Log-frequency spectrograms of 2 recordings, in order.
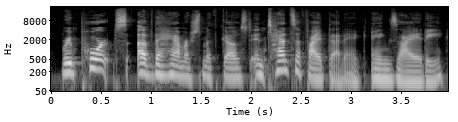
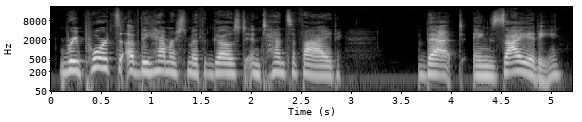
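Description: First: The stress falls on a natural, expected word. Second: The stress falls on an odd, unexpected word. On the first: The speaker calls it right. "It's the where you put the emphasis on the right word" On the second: The speaker calls it wrong.

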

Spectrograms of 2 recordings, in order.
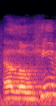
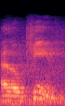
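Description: First: The word is pronounced in its standard form. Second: The word is pronounced with an altered sound. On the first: The holy title is said as it is. "Elohim, however, is a little bit holier" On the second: The holy title is avoided out of reverence. "purposefully mispronounce this title"

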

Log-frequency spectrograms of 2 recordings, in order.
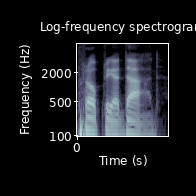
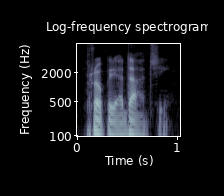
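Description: First: The word ends with a plain d sound. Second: The word ends with a jee sound. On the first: The speaker calls it wrong. "I would have said it propria dad, not dagi" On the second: The speaker calls it right. "apparently it's pronounced propria dagi"

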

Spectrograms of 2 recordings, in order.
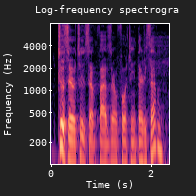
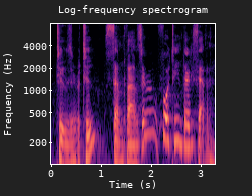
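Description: First: The number is read at normal speed. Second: The number is read more slowly.

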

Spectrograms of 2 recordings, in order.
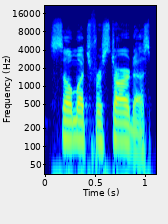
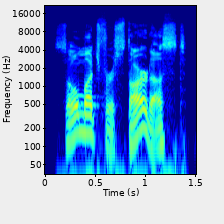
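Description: First: The title is said with flat, even pitch. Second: The title is said with marked pitch movement. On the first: The speaker calls it wrong. "saying it plainly" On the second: The speaker calls it right. "has to be with the right inflection"

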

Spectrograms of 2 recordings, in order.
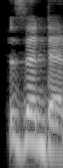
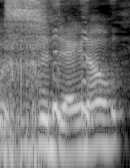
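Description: First: The name begins with a full 'Zen' syllable. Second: The name begins with a clustered 'Zd' sound. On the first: The speaker calls it wrong. "No! It's not Zen!" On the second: The speaker calls it right.

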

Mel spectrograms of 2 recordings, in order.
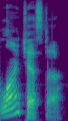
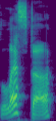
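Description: First: It begins with a 'lie' sound. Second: It begins with a short 'less' sound. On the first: The speaker calls it wrong. "not Leicester" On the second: The speaker calls it right. "it's pronounced Leicester"

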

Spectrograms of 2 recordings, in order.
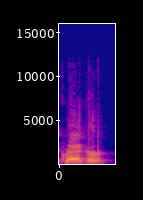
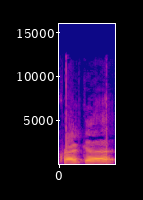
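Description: First: The word ends with an 'er' sound. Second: The word ends with an open 'ah' vowel. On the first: "instead of" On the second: "you should use an A at the end"

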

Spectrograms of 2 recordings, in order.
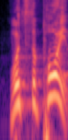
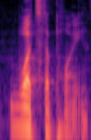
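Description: First: It sounds aggressive and upbeat. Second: It sounds flat and hopeless.

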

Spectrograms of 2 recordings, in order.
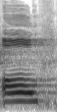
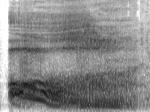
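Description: First: The word is said weakly and flatly. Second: The word is said loudly with big energy.

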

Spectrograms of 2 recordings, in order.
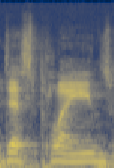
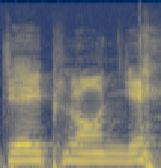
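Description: First: The name is said the plain American way. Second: The name is said with a French pronunciation. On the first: "And then Des Plaines was like" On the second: "was like Des Plaines or something"

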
